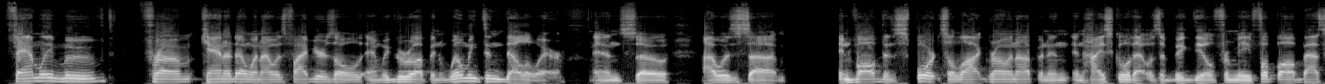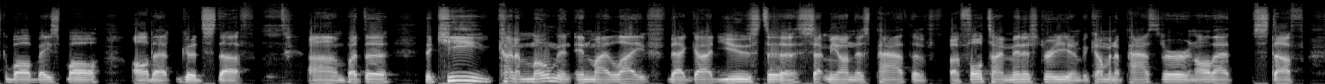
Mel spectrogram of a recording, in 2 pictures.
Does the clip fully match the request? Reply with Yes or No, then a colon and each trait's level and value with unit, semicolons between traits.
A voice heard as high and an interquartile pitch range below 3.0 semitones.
No: low, 115 Hz; narrow, 2.5 semitones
